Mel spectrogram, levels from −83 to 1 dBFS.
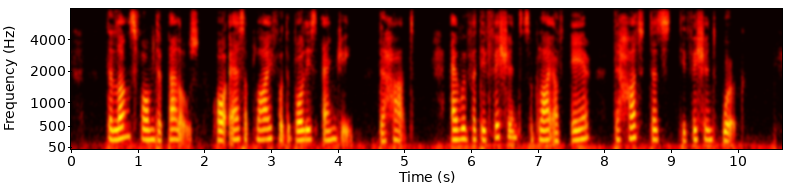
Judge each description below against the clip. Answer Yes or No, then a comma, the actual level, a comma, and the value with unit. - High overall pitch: Yes, high, 210 Hz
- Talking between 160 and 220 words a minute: No, average, 145 wpm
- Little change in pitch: Yes, narrow, 1.7 semitones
